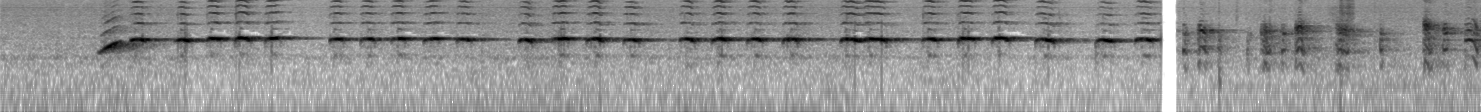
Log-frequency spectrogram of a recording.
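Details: Cheeky, playful pet cockatiel whistles a tune of steady, repeated pulsed notes after a rising opening note. The whistling ends in a burst of harsher, higher chirps and squawks.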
